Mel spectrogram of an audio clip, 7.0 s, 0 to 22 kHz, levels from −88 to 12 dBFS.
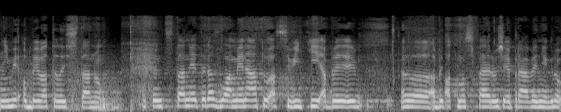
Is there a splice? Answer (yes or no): yes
